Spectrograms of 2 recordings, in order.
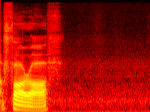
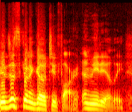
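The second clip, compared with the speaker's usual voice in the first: ordinary talk, nothing marked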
